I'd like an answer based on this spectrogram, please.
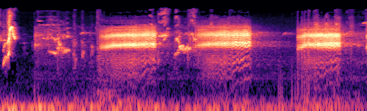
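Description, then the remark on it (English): An Australian red-rumped parrot sings, opening with a few quick chirps, then three loud, sustained bursts of high, rippling warble separated by brief pauses, over a faint low rumble. “Its song might sound pretty enough, but straight from the mouth of Australia's red-rumped parrot comes a dire warning to all the inhabitants of this planet, humans included.”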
